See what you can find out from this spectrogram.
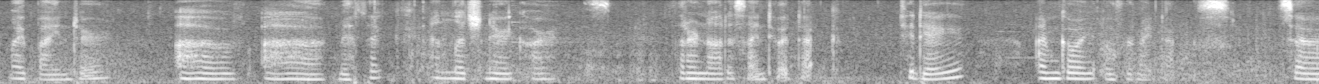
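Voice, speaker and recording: Woman in a noisy ASMR livestream. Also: medium pitch. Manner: drifts between whispering and soft chatty speech, playful. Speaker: livestream host. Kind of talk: ASMR card showcase with casual chat to viewers. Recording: clearly noisy background.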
